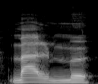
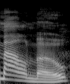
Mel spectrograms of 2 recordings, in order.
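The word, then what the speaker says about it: Malmö: I'm on a plane to Malmo. Oh, is that how you say it? Not Malmo. Malmo.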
